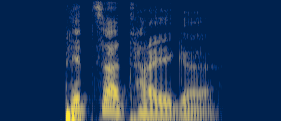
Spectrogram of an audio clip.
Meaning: nominative/accusative/genitive plural of Pizzateig
- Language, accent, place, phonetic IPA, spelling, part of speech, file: German, Germany, Berlin, [ˈpɪt͡saˌtaɪ̯ɡə], Pizzateige, noun, De-Pizzateige.ogg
